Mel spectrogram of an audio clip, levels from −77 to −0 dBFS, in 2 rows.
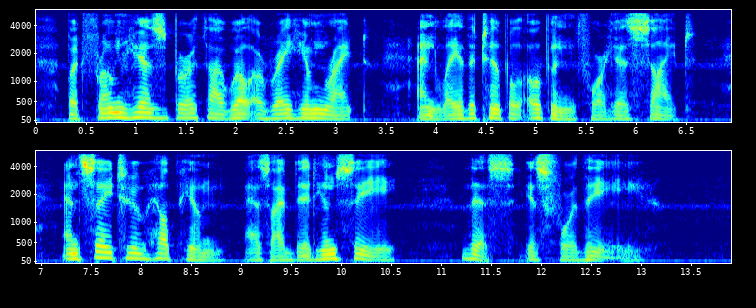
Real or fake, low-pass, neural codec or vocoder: fake; 5.4 kHz; codec, 16 kHz, 4 kbps, FreqCodec, larger model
